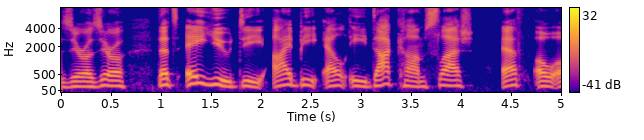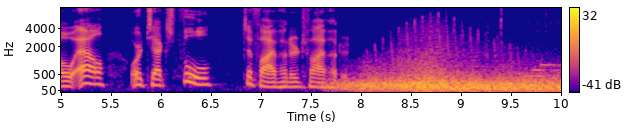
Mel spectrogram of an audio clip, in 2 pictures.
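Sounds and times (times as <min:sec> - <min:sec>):
speech: 0:00.0 - 0:07.9
crackling campfire: 0:08.0 - 0:09.9.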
